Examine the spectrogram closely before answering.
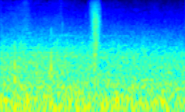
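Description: A short whoosh sounds as a menu opens.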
